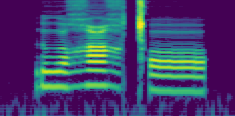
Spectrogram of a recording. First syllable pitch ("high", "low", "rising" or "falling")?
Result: low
